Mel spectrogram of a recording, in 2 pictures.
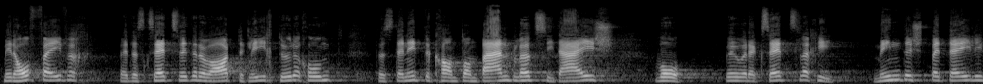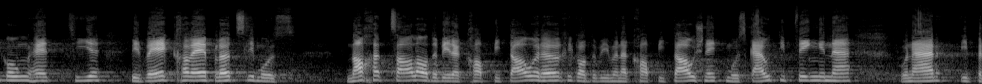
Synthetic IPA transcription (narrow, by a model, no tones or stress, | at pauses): mɪːɾhɔfːəɛɪfɑχ | ʋɛdɑsksɛt͡sʋɪd̪əɾəvɑːrtəɡ̥liːχd̥ʏɾəχʊntd̥ɑsd̥ɛnɪd̚dəɾkʰɑnt̪onbæːrnplœt͡slid̥æːɪʃ | ʋo | ʋɪlwəɾəksɛt͡slɪχi | mɪndəʃt̚b̥ɛtɛɪliɡʊŋɦɛthiəb̥iveːkʰɑveːplœt͡slimuəs | nɑχət͡sɑːləɔd̪əɾbiɾəkʰɑpit̪ɑːlɛɾhøːχiɡɔd̪əɾbimənəkʰɑpitɑːlʃnɪtmuəsɡ̥æltipfɪŋːənæː | ʋonæːɾip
